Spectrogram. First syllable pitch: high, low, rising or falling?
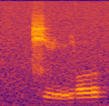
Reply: low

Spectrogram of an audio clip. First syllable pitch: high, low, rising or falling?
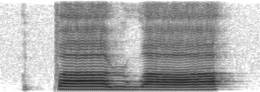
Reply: high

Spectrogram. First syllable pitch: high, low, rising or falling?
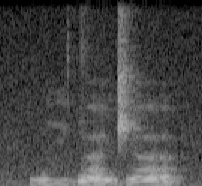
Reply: low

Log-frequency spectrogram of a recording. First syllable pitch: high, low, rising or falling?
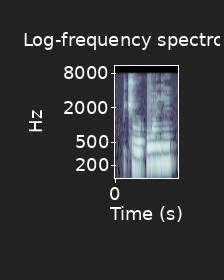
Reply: low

